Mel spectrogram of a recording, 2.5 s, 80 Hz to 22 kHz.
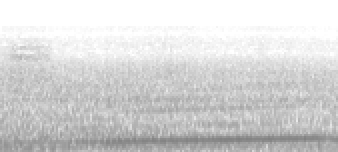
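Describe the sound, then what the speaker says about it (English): A Ferrari GT3 car in a racing video game revs up, its engine tone rising smoothly and steadily over a low rumble. It is fairly faint and sits among other engine noise. "You can hear that Ferrari start to rev up all those revs and unleash all those horses"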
